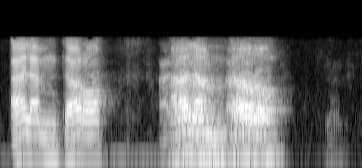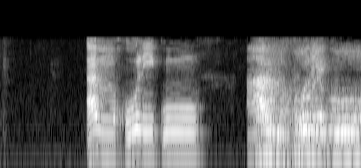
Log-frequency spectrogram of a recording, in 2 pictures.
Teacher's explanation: Maka mim dibaca dengan jelas di sini, izhar. · Term: izhar syafawi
